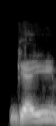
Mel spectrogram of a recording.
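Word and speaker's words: גיים: It's spelled like Geyim. Geyim, not Goyim, which is pronounced like Geyim, exalted persons.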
